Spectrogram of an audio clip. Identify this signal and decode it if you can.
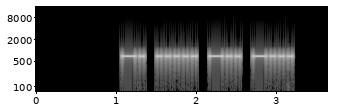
Morse code, heard as a keyed tone, about 22 wpm, 700 Hz. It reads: N5DB
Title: USA Call Signs - 4 Characters - Repeated 3x - 22wpm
